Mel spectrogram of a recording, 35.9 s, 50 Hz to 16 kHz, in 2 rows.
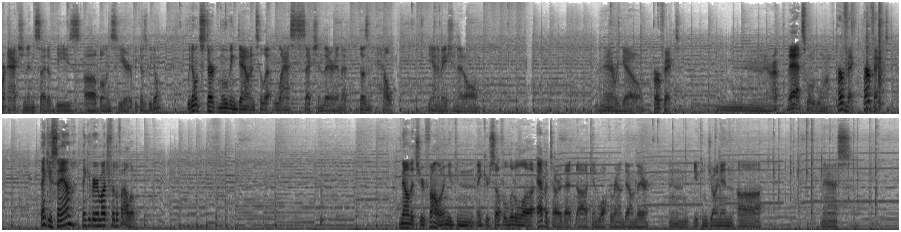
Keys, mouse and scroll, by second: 1.4-3.6 drag, 4.5 right click, 6.1-8.2 shift+drag, 8.8 right click, 10.1-12.2 drag, 13.1 click, 13.7 space.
